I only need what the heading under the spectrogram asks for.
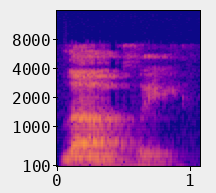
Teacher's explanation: Love is obviously the emphasized syllable.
